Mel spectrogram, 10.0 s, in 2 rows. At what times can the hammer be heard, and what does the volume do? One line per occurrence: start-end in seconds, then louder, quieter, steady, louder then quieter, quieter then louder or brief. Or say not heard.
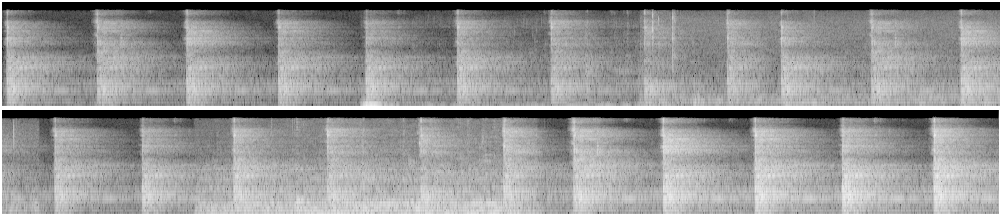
0.0-9.9 louder.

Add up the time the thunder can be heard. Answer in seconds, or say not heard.
2 s.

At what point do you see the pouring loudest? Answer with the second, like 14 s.
7 s.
